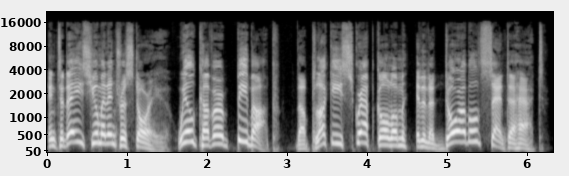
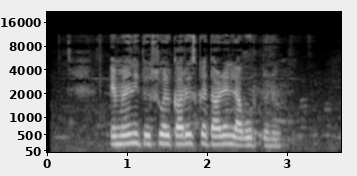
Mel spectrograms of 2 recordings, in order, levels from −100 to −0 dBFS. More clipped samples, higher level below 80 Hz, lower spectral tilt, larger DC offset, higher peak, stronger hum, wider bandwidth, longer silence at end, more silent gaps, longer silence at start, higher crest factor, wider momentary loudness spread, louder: neither; first, -54 dBFS vs -66 dBFS; about the same, -3.5 dB/octave vs -4 dB/octave; neither; first, 0 dBFS vs -10 dBFS; neither; first, 16.5 kHz vs 11.5 kHz; second, 0.15 s vs 0.75 s; neither; second, 0 s vs 0.8 s; about the same, 14 dB vs 16 dB; second, 6 LU vs 14 LU; first, -13 LUFS vs -23 LUFS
